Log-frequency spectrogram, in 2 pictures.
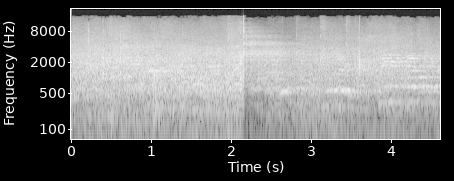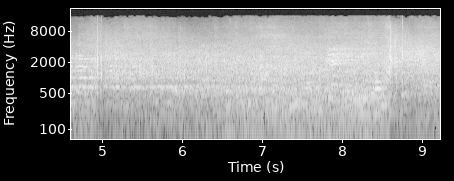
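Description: Ice skates scrape across an ice rink in a large echoing arena.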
